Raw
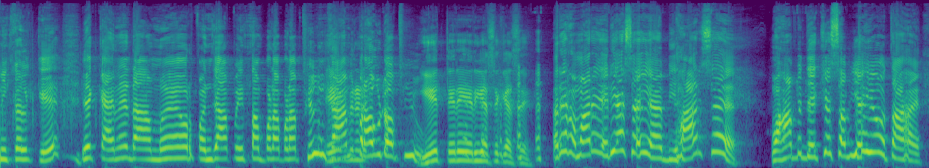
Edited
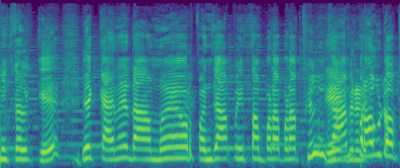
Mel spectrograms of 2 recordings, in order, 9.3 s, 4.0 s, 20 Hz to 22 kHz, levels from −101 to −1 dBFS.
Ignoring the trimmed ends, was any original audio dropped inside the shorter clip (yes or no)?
no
